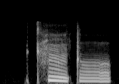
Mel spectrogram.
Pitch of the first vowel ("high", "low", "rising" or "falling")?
falling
